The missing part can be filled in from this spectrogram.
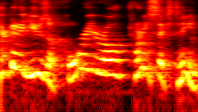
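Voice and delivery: quick, high sarcastic tone. Discussing tumor diagnosis criteria with Doctor Harb, sarcastic. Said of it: "do you like the sarcasm?".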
